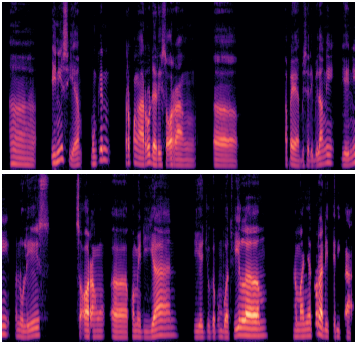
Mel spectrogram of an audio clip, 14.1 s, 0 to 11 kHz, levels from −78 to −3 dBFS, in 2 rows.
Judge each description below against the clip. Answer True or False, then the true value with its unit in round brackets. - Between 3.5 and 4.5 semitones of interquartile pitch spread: True (3.8 semitones)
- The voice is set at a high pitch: False (120 Hz)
